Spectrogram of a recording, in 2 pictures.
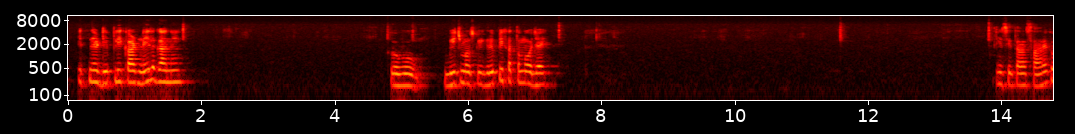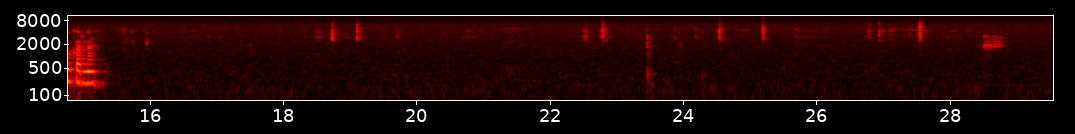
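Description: A small knife cuts and scrapes into a firm vegetable with soft clicks.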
